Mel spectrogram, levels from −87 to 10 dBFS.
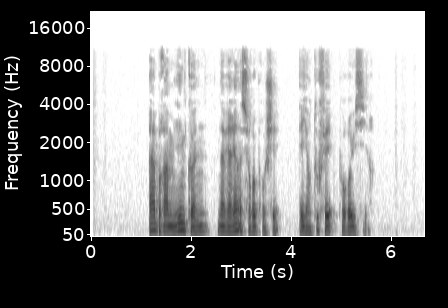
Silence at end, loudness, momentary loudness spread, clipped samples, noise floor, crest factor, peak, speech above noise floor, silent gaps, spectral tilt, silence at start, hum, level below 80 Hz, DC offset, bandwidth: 1.1 s; -21 LUFS; 12 LU; under 0.1%; -66 dBFS; 20 dB; -4 dBFS; 46 dB; none; -6.5 dB/octave; 1.15 s; none; -40 dBFS; under 0.1%; 11.5 kHz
